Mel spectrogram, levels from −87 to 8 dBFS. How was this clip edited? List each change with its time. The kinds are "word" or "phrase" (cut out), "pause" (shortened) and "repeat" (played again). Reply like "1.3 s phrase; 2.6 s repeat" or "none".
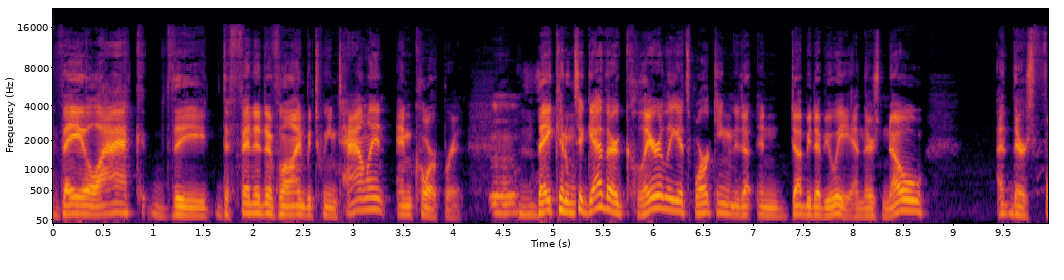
3.4 s pause; 5.2 s word; 6.8 s word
